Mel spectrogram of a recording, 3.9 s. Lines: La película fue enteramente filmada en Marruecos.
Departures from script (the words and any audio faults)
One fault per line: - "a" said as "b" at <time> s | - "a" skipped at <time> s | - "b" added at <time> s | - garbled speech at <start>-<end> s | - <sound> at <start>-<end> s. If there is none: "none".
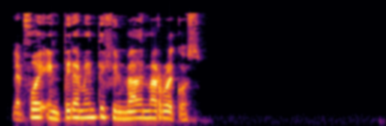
- "película" skipped at 0.2 s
